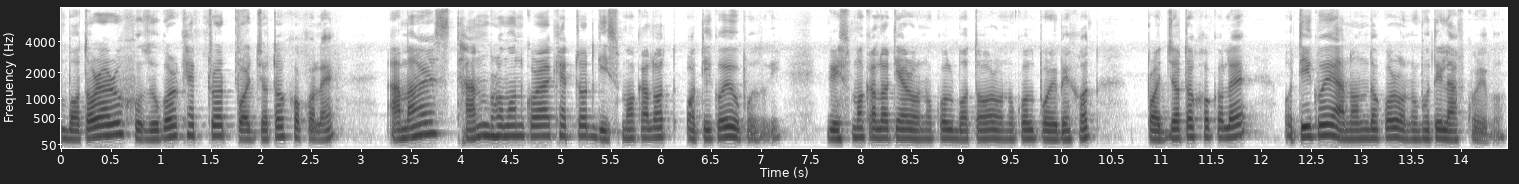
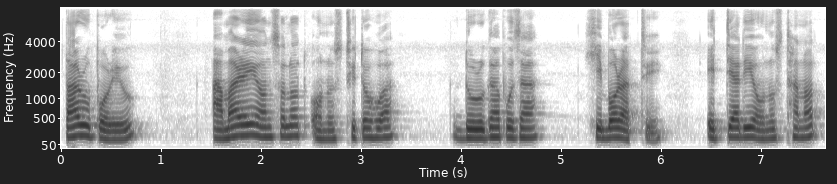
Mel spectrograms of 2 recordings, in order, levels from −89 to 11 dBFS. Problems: background sounds at intervals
